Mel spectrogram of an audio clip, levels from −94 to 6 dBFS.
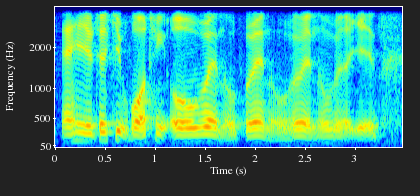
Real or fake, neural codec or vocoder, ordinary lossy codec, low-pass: real; none; none; 3.6 kHz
